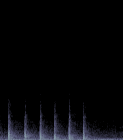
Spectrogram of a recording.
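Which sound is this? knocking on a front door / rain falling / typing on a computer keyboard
knocking on a front door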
